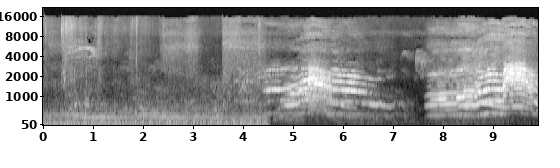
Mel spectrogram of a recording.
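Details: Two cats fighting in rural Noldanga village: after a noisy stretch with low humming, long wavering yowls swell and fade in two drawn-out bouts, rich in harmonics and rising to shrill peaks.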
